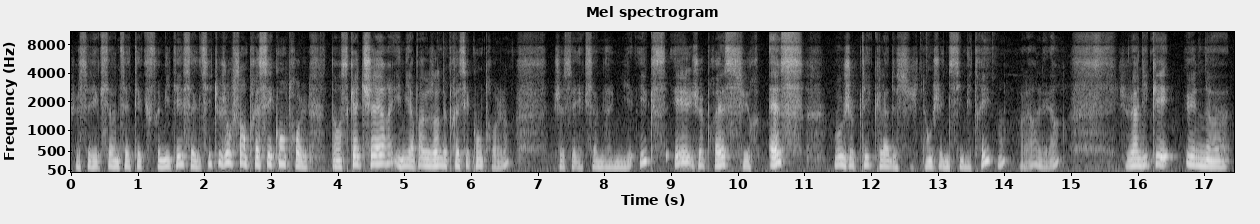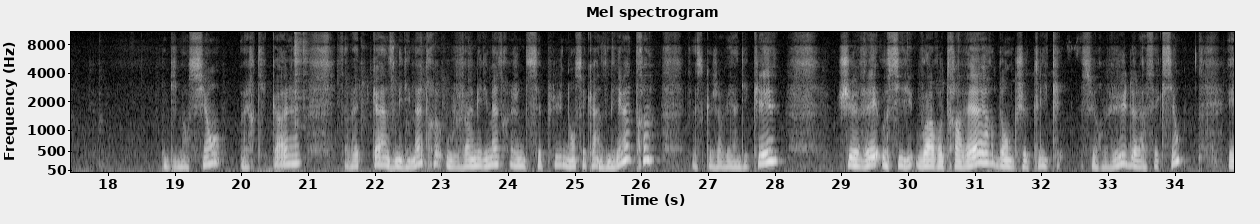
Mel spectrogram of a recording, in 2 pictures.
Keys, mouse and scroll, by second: 1.4 click, 8.3 click, 12.1 s, 13.9-15.7 drag, 17.6 click, 20.1 click, 22.0 KP_1, 22.3 KP_5, 22.3 KP_5, 25.2 KP_Enter, 25.2 Return, 27.2-28.5 drag, 33.3 click.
